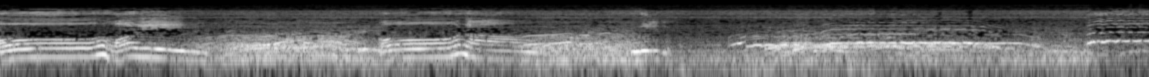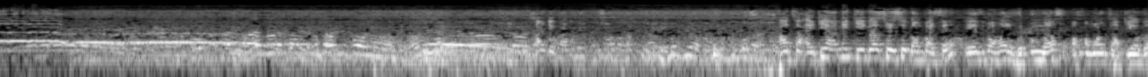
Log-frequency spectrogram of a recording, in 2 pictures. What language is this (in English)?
Indonesian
